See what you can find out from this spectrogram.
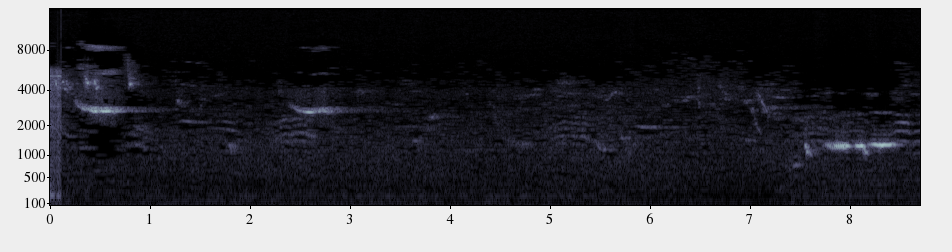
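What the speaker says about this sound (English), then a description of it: "the tone of this bird was so beautiful. It was sort of somewhere between a flute and an organ." A bird sings short, clear whistled phrases with a flute- and organ-like tone, spaced apart by quiet gaps in a calm outdoor setting.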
